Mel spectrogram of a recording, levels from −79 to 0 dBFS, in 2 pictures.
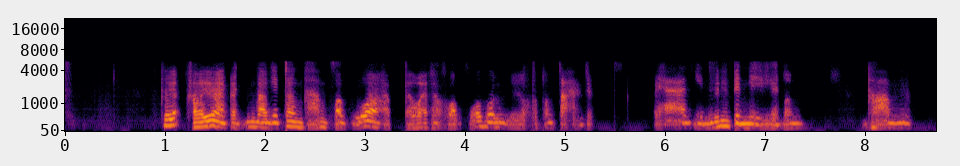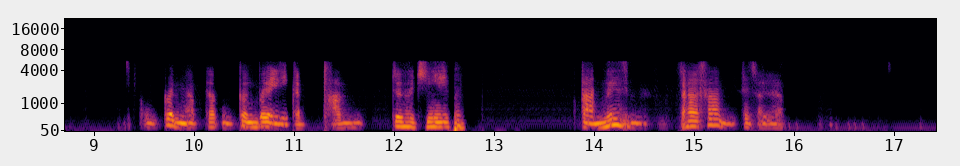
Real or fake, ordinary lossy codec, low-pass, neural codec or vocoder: fake; none; 5.4 kHz; codec, 16 kHz, 0.5 kbps, FreqCodec, smaller model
